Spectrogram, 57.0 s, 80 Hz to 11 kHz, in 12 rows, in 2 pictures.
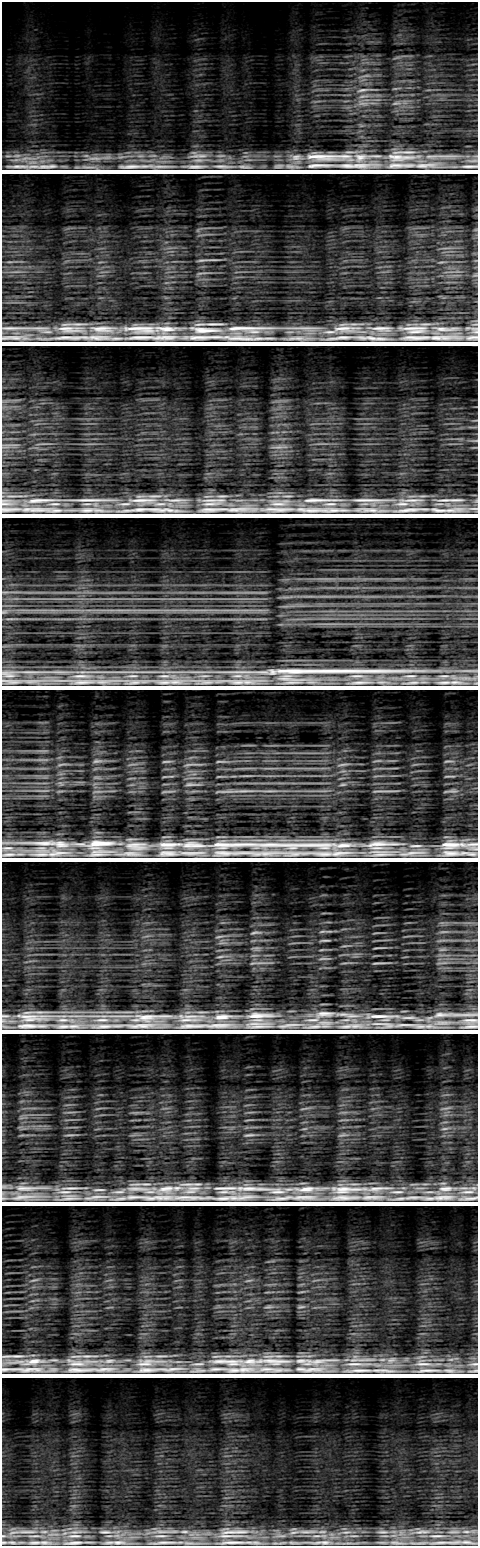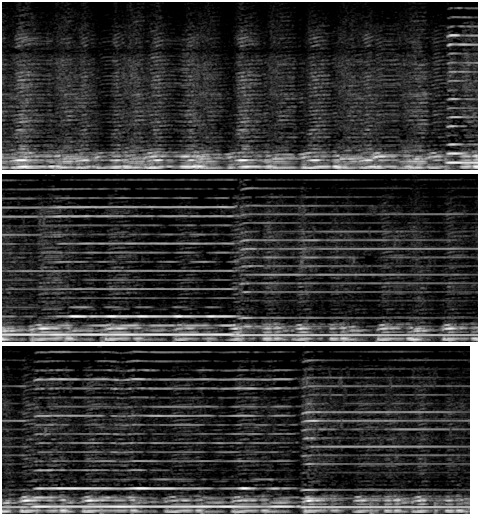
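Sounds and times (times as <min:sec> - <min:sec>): two harmonicas playing: 0:00.0 - 0:57.0.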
